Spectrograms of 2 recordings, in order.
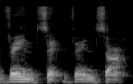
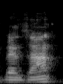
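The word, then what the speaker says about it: VanZant: Van Zant. Yeah, Van Zant.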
